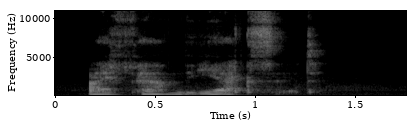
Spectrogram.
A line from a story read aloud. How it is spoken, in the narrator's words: he whispered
